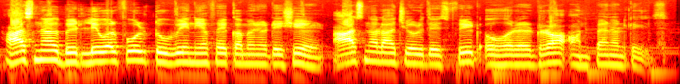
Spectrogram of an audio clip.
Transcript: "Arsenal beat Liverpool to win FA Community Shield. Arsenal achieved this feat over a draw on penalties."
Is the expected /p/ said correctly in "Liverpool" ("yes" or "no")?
no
